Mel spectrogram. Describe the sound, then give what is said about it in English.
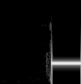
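A loud, steady pure-tone censorship bleep starts abruptly after a moment of silence and holds at one pitch to the end, with no speech audible. “Like, is that going to be bleeped out?”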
